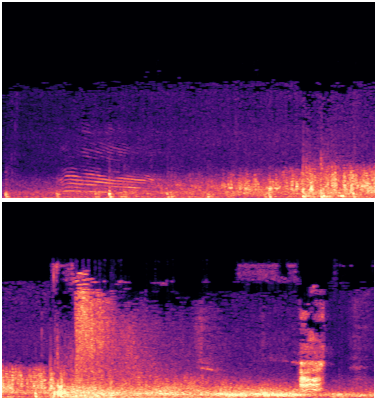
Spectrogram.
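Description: Artillery guns shelling and bracketing a target, deep booms and rumbling blasts building into a sustained roar, with a faint whistling rise early on and no voices over it.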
